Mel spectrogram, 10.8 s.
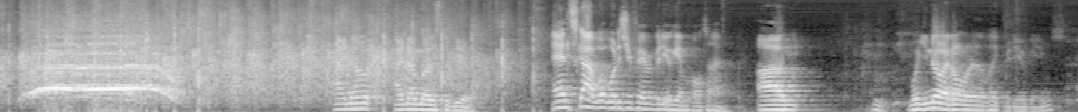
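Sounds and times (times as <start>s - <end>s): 
audience applause with whoops: 0.0s - 5.3s
speech: 3.4s - 4.9s, 5.5s - 8.1s, 8.7s - 10.7s.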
